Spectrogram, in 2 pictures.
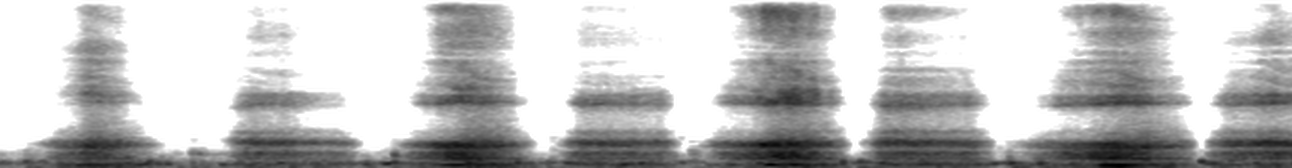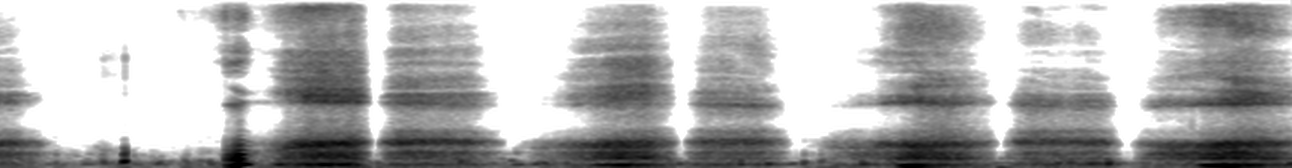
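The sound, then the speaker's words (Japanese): Heavy, rough breathing in a steady rhythm of about a dozen harsh, breathy pulses, each inhale and exhale clearly audible with a wheezy, raspy edge, with no talking. “息遣いが荒くなってるわ。”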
